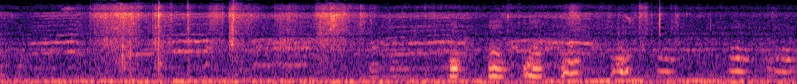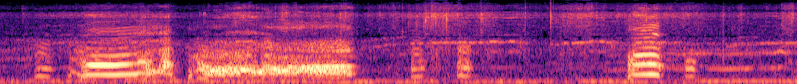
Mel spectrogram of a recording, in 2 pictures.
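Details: Chickens in a coop on a sunny day, giving short harmonic clucks and soft calls in loose bursts, with one louder drawn-out squawk in the middle and a low steady background hum.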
